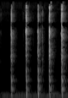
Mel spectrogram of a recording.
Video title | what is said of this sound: My favorite dessert | it sounds kind of like something you'd find near a volcano. Like it sounds like glass almost.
